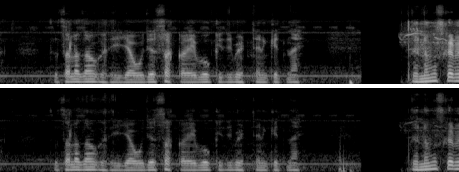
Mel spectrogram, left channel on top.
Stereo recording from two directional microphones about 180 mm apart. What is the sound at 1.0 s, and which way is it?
Speech, 5° right (ahead or behind).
